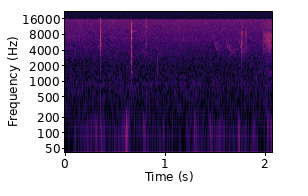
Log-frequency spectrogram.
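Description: Near silence, with a few faint clicks in the first second.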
